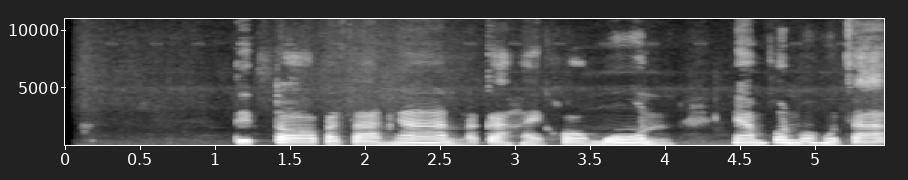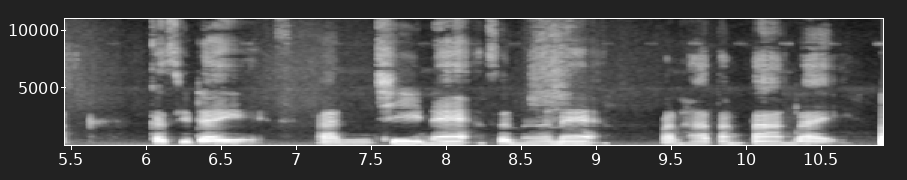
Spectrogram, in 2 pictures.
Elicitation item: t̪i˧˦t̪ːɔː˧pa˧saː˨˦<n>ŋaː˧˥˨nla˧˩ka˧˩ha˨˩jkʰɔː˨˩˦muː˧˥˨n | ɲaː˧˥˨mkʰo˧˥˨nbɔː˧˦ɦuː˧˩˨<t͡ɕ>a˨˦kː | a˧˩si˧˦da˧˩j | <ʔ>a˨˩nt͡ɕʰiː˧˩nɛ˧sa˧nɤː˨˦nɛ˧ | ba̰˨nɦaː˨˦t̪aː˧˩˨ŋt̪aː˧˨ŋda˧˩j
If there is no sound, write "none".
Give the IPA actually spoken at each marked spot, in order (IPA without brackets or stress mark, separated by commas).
n, t͡ɕ, ʔ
